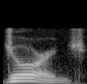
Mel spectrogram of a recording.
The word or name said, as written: Fort George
